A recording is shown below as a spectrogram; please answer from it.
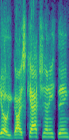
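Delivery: very high, carrying yell across the water. Telling of spotting a boat, the speaker retells yelling across to it. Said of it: "I yell".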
